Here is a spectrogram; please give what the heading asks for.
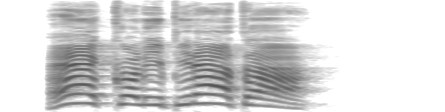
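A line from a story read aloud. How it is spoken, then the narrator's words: Old man shouting through cupped hands. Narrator (Italian): gridava con le mani a imbuto sulla sua vecchia faccia di ladro, uno dei trasteverini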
